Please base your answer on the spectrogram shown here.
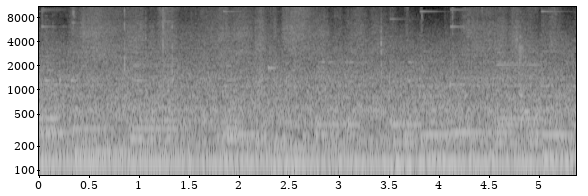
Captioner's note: ingredients mixing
